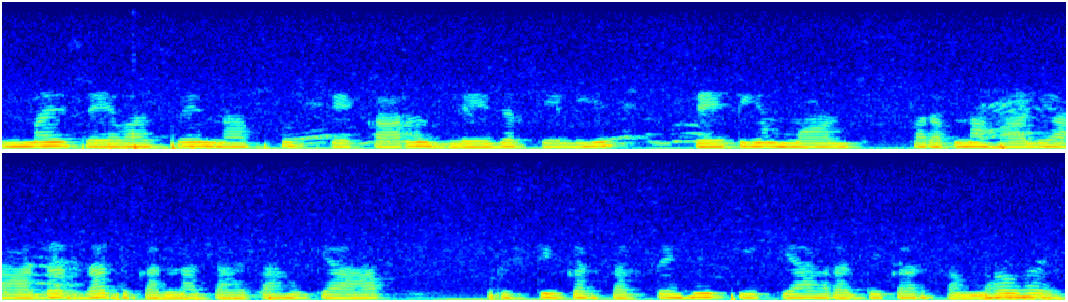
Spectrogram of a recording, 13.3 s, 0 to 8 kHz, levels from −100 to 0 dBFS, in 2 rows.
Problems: low volume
